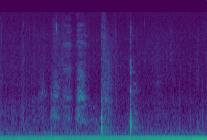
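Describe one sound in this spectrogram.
A young man coughs.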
